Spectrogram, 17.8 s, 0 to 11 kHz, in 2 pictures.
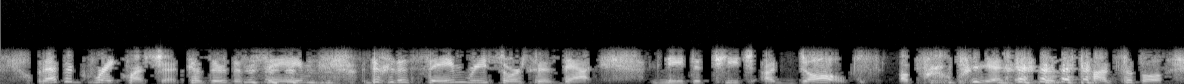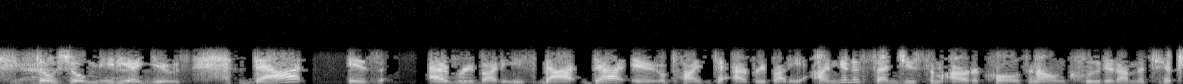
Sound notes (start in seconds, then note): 1.6 laugh; 7.0 laugh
